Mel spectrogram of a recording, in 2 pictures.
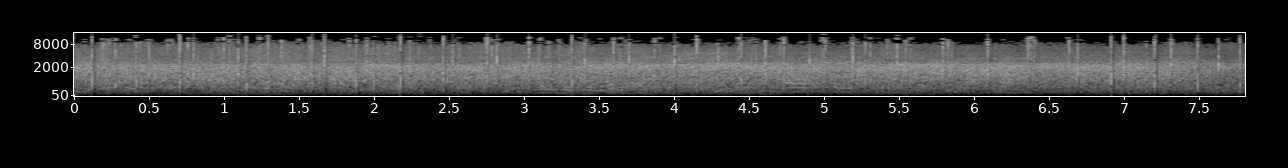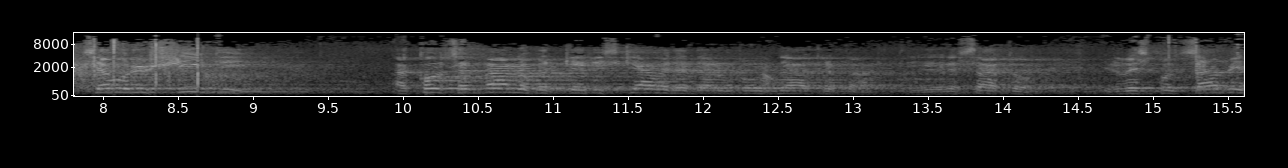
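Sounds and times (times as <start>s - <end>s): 
audience applause: 0.0s - 8.7s
speech: 8.0s - 8.8s, 10.0s - 15.6s.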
